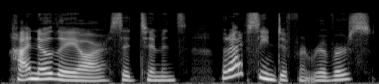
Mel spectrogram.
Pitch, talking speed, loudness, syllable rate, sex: 215 Hz, 175 wpm, -18 LUFS, 5.7 syllables/s, female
